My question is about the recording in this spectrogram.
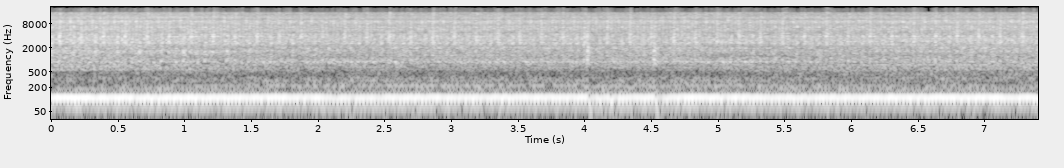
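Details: Jeep XJ 4.0 with 269,000 miles, idling: faint, uneven tapping about three per second over low hum; newly started knocking, cause unknown.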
